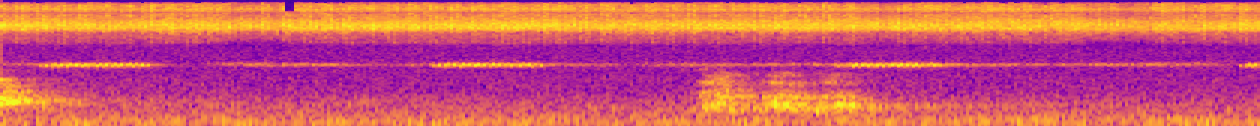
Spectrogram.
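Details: Grasshoppers (Caelifera) sounding in the evening in a nature area in Hungary, Central Europe: a continuous shrill high hiss and longer steady tones, with a short broadband rustle near the middle.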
